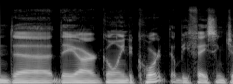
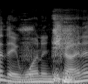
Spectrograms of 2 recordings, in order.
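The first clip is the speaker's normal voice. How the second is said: normal talking voice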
